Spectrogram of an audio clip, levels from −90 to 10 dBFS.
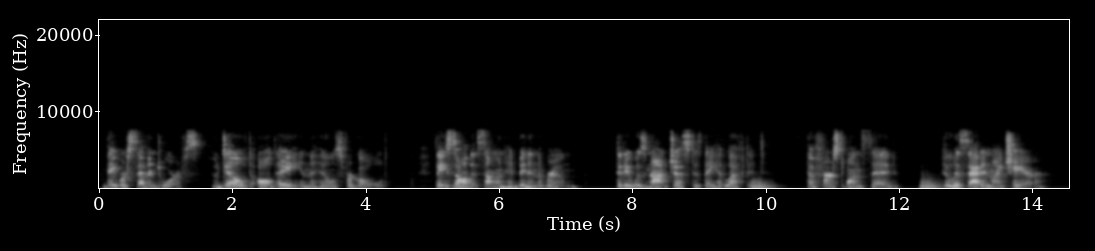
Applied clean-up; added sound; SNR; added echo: neural mask model RNNoise.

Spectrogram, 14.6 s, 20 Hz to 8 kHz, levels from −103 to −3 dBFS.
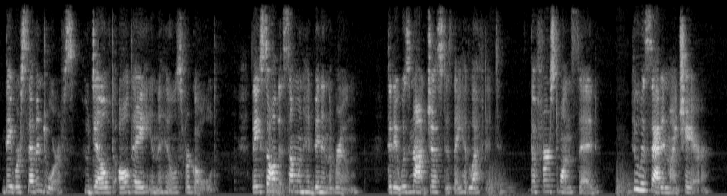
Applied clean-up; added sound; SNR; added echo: neural separator model SepFormer DNS4.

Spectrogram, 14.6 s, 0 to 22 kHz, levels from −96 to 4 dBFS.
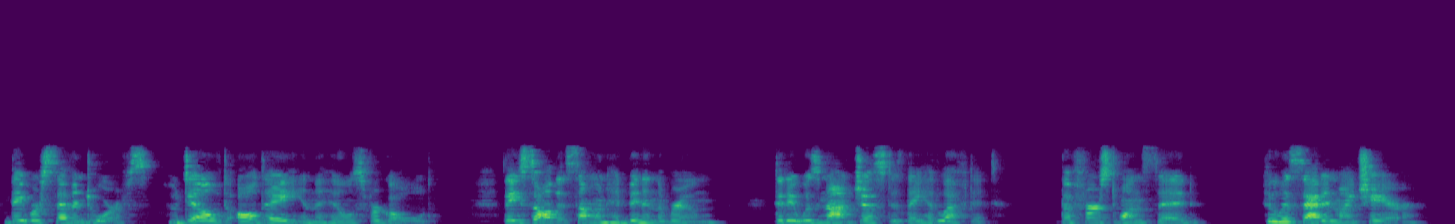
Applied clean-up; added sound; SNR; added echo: neural mask model Resemble Enhance denoiser.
